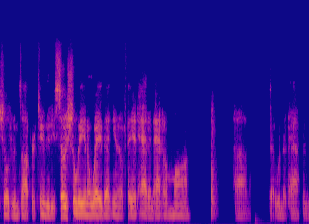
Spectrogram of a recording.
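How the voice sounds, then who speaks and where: A man with a very deep, low voice talks at a very fast pace in a monotone, flat intonation. Long, frequent pauses break up the dry, echo-free sound against a quiet background. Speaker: stay-at-home dad; podcast guest. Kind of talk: interview conversation. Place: home room. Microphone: webcam.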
